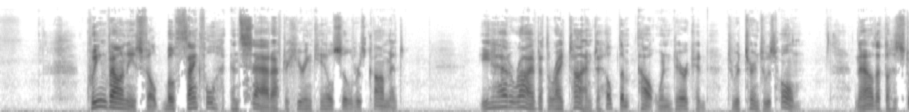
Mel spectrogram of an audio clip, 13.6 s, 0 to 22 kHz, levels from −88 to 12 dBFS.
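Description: At 8.76 s a block of digital silence of about 2.67 ms, which fits a 128-sample buffer left unfilled, cuts in abruptly and is heard as a sharp tick.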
